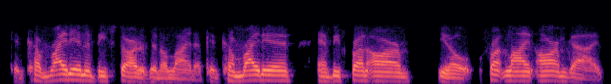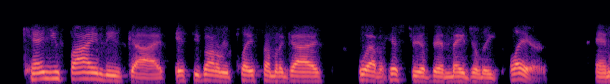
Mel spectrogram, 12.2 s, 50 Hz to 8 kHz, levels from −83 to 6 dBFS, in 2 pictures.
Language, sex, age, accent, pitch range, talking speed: English, male, 50-69, American, 135-210 Hz, 225 wpm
